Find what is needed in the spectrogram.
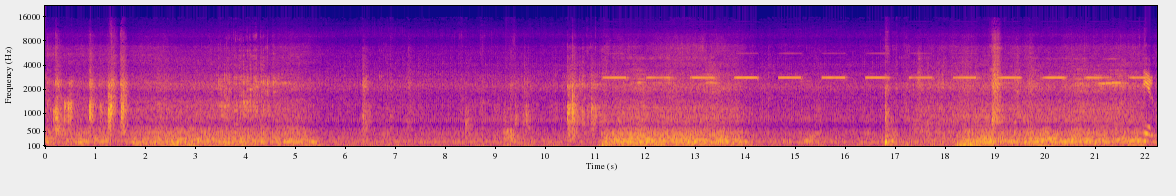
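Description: Merlo telehandler's engine running and revving as it works the pallets off the trailer, with scattered metallic knocks. About halfway through its reversing alarm starts, beeping steadily about one and a half times a second.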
